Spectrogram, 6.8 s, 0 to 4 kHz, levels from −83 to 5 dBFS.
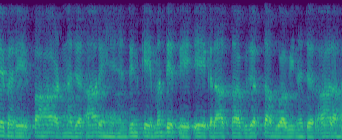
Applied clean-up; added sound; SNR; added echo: none; none; none; reverberation time 2.1 s.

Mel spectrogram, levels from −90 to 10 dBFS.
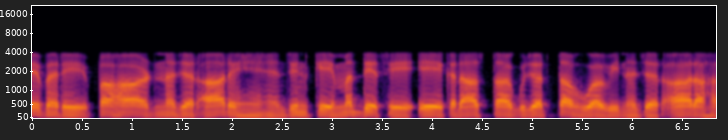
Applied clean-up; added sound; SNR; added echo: none; none; none; none.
